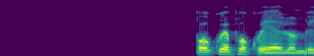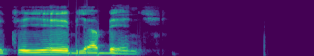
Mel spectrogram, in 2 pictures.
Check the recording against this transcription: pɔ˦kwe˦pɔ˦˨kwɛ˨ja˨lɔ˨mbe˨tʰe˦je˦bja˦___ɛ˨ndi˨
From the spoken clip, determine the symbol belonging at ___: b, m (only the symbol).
b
